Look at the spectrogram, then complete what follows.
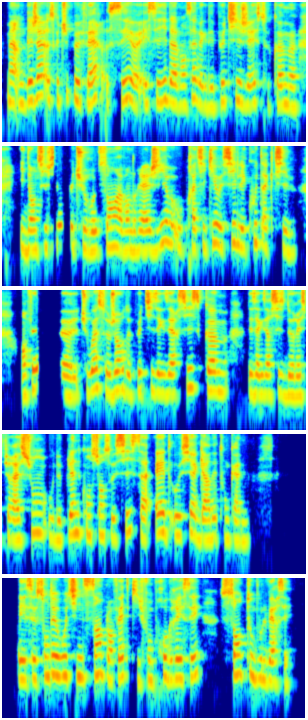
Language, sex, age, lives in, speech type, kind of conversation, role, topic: French, female, 20-24, France, read, expert-assistant, expert, Comment l’intelligence émotionnelle peut-elle m’aider à mieux gérer mes relations au travail ou dans la vie quotidienne ?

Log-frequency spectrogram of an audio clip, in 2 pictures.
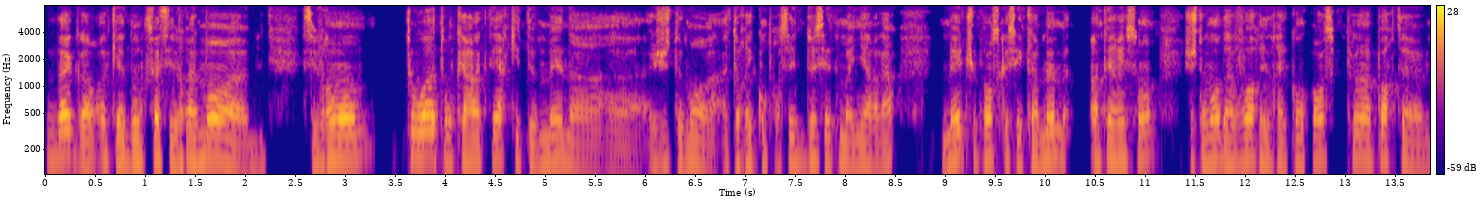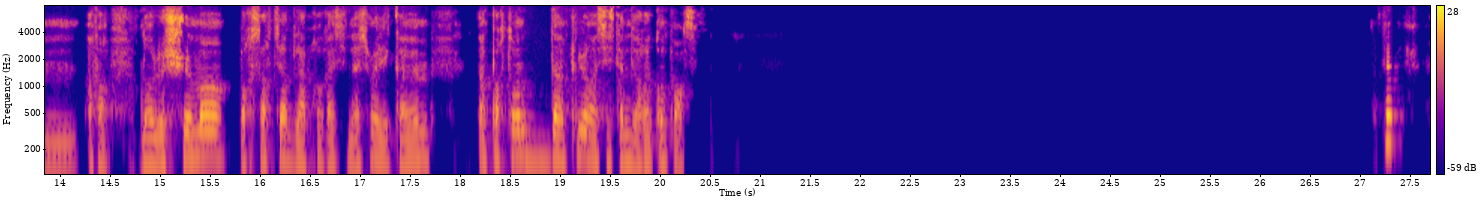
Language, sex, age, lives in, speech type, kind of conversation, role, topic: French, male, 20-24, France, conversation, podcast, host, Tu fais quoi pour éviter de procrastiner à la maison ?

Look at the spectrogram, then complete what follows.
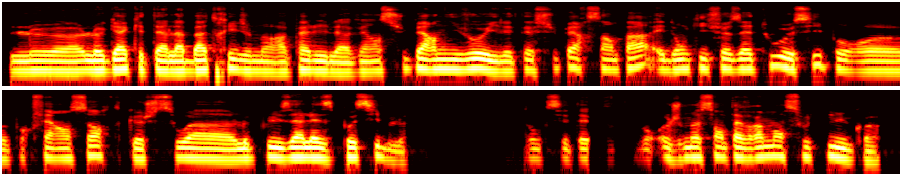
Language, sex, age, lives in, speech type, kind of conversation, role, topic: French, male, 25-29, France, conversation, podcast, guest, Peux-tu raconter la première fois que tu as montré ton travail en public ?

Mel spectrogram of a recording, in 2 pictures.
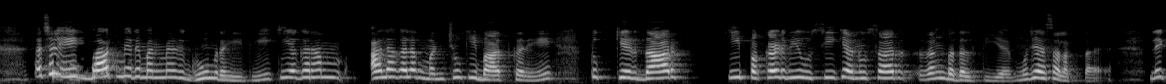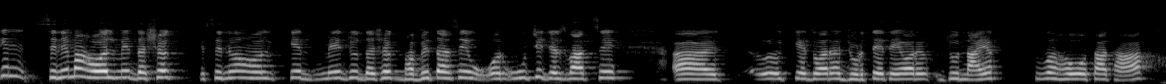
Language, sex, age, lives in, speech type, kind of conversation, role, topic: Hindi, female, 25-29, India, conversation, podcast, host, किस तरह का किरदार दर्शकों को सबसे ज़्यादा बाँधकर रखता है?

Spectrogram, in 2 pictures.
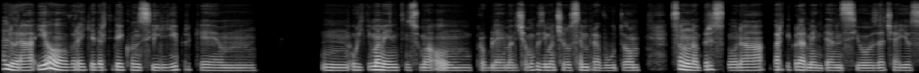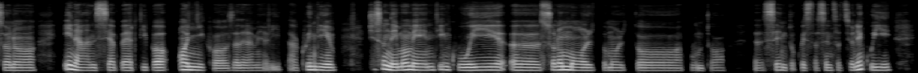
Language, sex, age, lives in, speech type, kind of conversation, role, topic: Italian, female, 35-39, Italy, conversation, advice, user, Come posso calmarmi subito quando mi sento sopraffatto o molto arrabbiato?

